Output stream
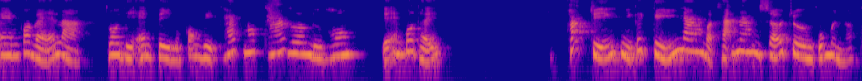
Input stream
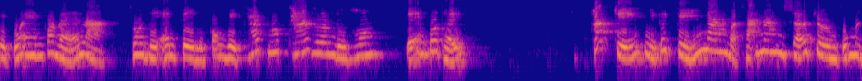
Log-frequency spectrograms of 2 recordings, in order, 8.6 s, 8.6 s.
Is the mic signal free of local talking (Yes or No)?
Yes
